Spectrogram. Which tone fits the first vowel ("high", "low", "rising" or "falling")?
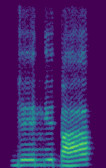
high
